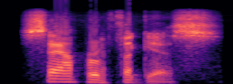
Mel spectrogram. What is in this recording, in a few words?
"Saprophagous", American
